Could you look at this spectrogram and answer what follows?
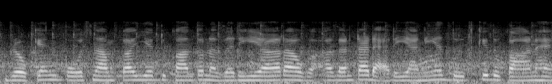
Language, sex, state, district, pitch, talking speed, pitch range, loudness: Hindi, female, Chhattisgarh, Korba, 195 Hz, 215 wpm, 190-205 Hz, -15 LUFS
